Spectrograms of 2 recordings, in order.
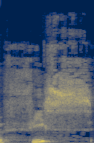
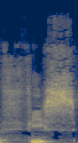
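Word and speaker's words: fils: the song is le fis if you're saying your son as in your male offspring le fis you actually do pronounce the s but that is an exception normally you don't pronounce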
